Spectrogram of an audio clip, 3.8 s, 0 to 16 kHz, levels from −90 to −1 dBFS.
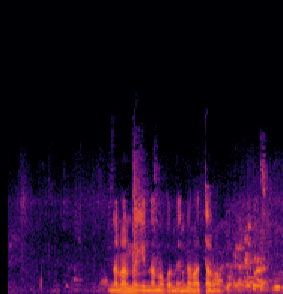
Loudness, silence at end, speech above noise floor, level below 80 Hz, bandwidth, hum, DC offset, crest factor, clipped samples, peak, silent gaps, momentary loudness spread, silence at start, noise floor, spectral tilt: -28 LUFS; 0 s; 29 dB; -66 dBFS; 9 kHz; none; under 0.1%; 22 dB; under 0.1%; -6 dBFS; none; 6 LU; 1 s; -56 dBFS; -5.5 dB/octave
